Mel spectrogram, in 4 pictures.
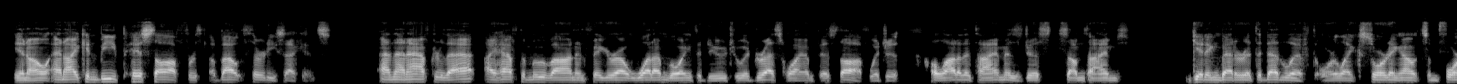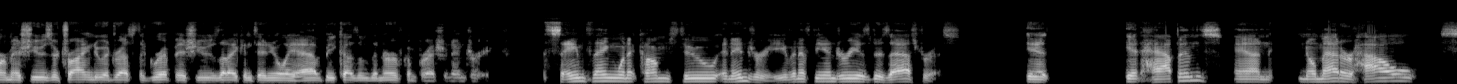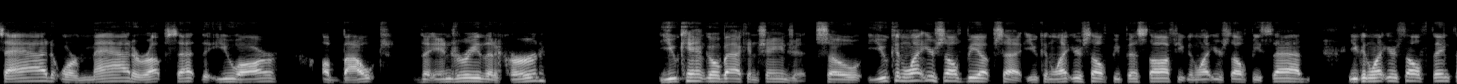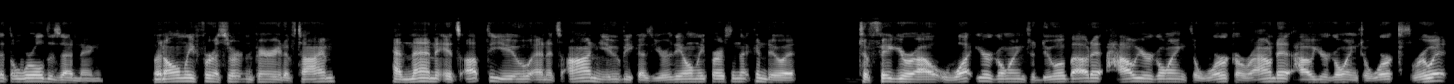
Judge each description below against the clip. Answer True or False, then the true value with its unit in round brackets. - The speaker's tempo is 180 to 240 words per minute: True (200 wpm)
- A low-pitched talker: True (125 Hz)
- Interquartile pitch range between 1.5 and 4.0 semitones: False (5.3 semitones)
